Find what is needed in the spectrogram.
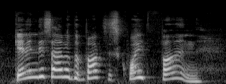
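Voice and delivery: high, swooping, heavily sarcastic tone.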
